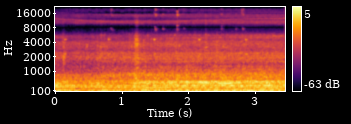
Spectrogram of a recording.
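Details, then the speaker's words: Diesel truck on a test drive after the shop fixed a loose rocker arm that had been slapping: a deep, even drone pulling at low revs under load, with the Jake brake also tested. Running smooth and not getting hot, so the engine sounds healthy. "seems to be doing just fine it's not getting hot it's running smooth so hopefully that means it is ready to go back to work"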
